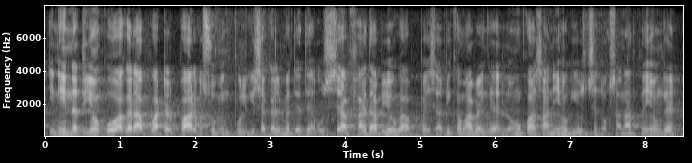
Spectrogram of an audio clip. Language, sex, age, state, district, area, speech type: Urdu, male, 30-45, Bihar, Khagaria, rural, spontaneous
